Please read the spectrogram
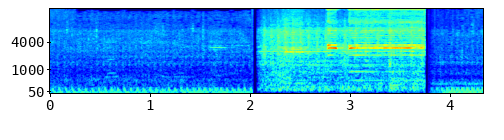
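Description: Auto-rickshaw engine running steadily with a low pulsing rumble, heard from inside the cab. About two seconds in the sound cuts abruptly to busier street traffic with a vehicle horn sounding briefly, then cuts back to the rumble near the end.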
